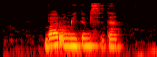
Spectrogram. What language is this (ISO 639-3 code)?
uzb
